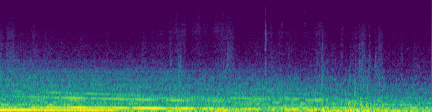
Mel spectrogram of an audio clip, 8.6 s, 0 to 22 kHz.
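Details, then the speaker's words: Mountaineer rear differential, recorded in-cab slowing from 55 mph toward a red light: steady whine dropping in pitch, fading to a low rumble; owner suspects bearing-induced differential noise, not confirmed. "I'm gonna go ahead and hop off here and just, you know, wanted you guys to hear that disgusting, whiny, grindy, bearing-induced noise. Hopefully it's bearing-induced."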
